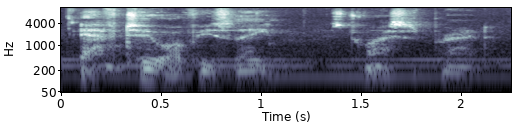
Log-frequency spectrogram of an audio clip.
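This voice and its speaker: Very deep, soft-spoken British man, hushed. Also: normal speed, music in the background. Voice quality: soft, often dropping to a whisper. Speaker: ASMR video host. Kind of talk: soft-spoken ASMR unboxing.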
